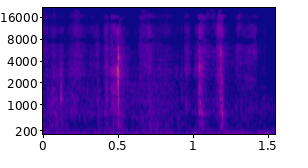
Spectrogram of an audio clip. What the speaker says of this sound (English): so I'm just going to tear that down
